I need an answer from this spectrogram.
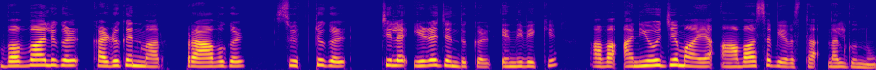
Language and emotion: Malayalam, neutral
